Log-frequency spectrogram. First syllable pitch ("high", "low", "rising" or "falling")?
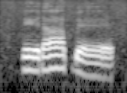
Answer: high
